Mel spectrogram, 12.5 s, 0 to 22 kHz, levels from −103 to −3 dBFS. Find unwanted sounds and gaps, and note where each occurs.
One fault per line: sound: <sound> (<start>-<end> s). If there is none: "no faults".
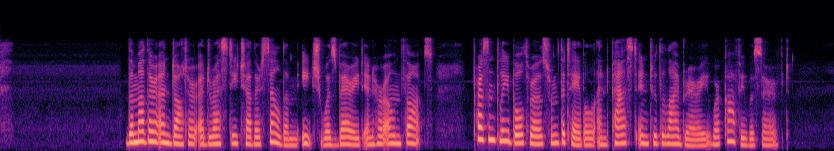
no faults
